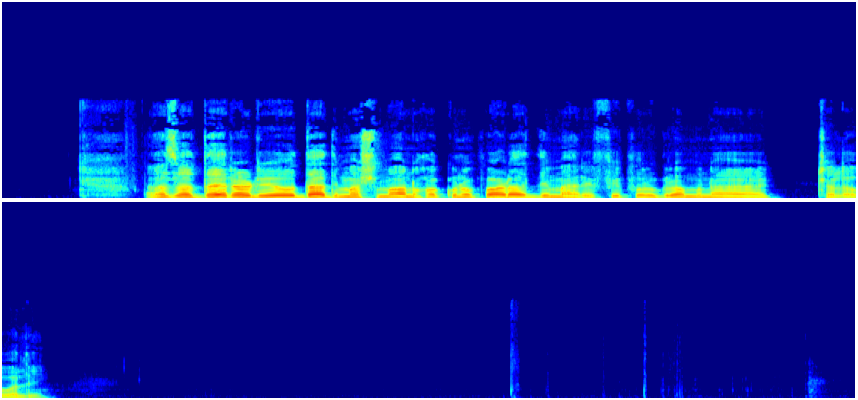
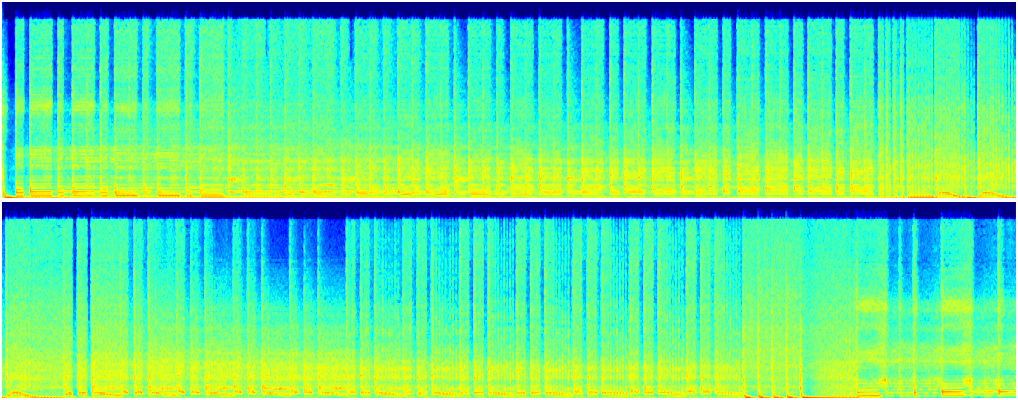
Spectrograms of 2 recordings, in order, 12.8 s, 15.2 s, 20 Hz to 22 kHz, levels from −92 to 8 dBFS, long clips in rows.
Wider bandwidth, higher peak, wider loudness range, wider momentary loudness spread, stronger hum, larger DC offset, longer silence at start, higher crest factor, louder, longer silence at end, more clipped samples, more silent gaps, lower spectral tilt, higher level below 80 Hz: second, 11.5 kHz vs over 20 kHz; about the same, -2 dBFS vs -4 dBFS; first, 18 LU vs 1 LU; first, 14 LU vs 2 LU; neither; neither; first, 1.1 s vs 0 s; first, 22 dB vs 16 dB; about the same, -20 LUFS vs -19 LUFS; first, 6.1 s vs 0 s; neither; neither; first, -6.5 dB/octave vs -3 dB/octave; second, -52 dBFS vs -30 dBFS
